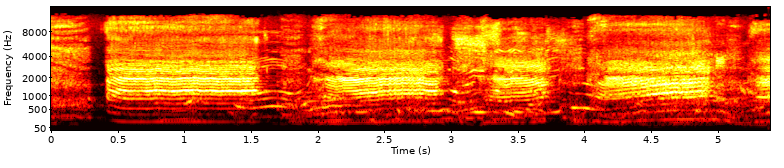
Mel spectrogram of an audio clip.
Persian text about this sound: این که مثل صدای خری. بله بله، اختیار دارین آقا، غرش حسابی اینه.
